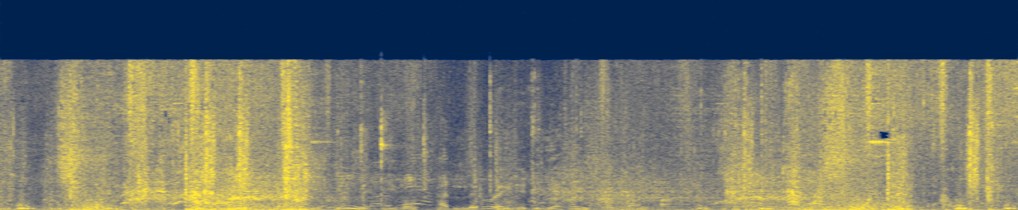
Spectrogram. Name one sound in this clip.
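Magic spells burst and whoosh.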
